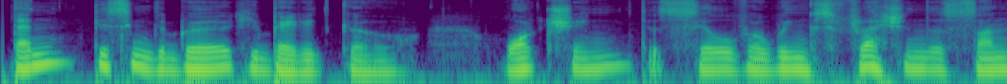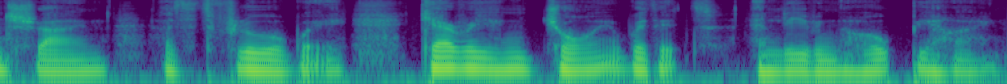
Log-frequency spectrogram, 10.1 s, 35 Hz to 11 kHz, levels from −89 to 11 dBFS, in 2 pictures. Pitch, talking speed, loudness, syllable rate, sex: 100 Hz, 165 wpm, -19 LUFS, 4.3 syllables/s, male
